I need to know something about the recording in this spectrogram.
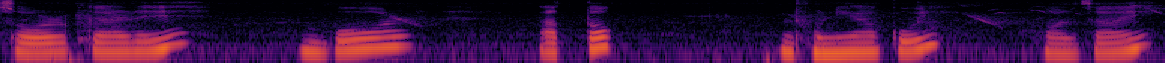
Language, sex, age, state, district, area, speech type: Assamese, female, 45-60, Assam, Charaideo, urban, spontaneous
